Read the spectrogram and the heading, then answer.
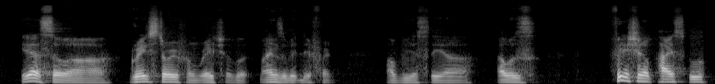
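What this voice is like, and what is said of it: Jamaican accent. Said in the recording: “you have that wonderful Jamaican accent”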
